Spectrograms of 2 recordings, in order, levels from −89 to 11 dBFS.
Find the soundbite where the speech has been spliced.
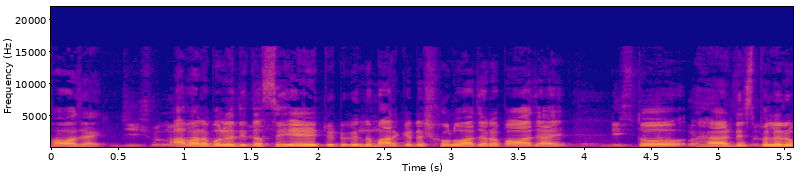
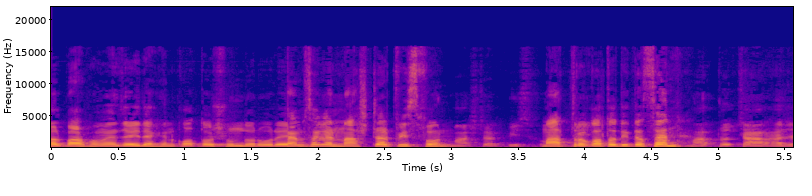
second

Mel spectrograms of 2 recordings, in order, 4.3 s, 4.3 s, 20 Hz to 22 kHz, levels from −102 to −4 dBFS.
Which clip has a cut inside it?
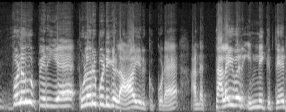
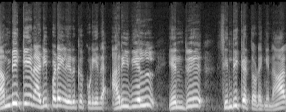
first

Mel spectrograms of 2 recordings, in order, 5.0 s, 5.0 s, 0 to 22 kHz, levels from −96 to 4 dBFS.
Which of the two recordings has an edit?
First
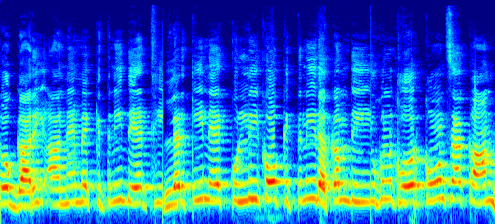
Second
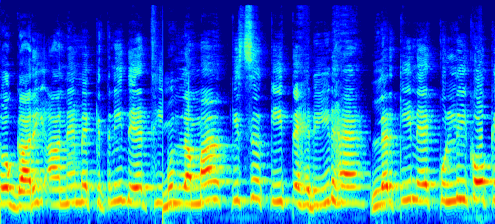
first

